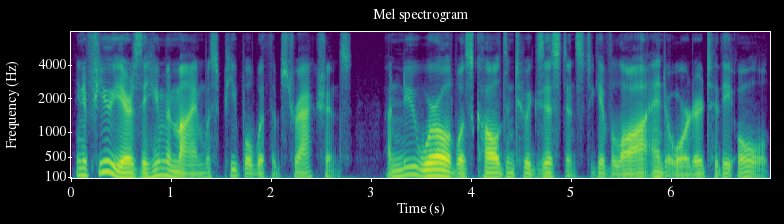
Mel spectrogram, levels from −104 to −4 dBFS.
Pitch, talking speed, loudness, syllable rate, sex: 100 Hz, 225 wpm, -20 LUFS, 5.5 syllables/s, male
